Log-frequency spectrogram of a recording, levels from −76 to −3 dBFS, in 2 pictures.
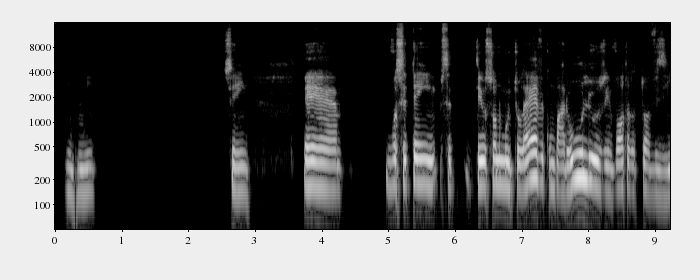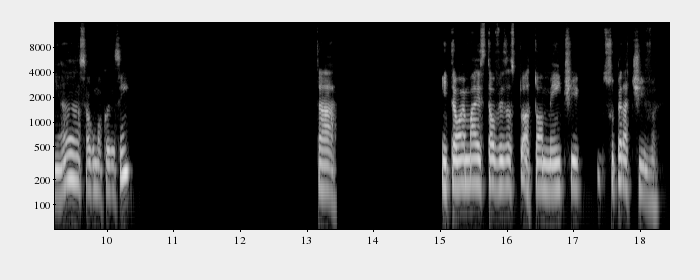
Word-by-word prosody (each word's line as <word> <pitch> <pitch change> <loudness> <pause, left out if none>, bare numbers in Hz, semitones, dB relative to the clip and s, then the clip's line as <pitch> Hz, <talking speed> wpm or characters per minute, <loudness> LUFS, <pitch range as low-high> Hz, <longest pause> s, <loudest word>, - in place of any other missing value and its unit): Uhum. 135 0 -9 1.9
Sim. 145 -2 -3 0.8
Eh, 160 -2 +3 0.7
você 175 +1 +2
tem 180 -1 +1
você 165 - -3 0.3
tem 170 - +5
o - - +3
sono 175 +1 +2
muito 165 -2 0
leve, 185 +5 +4
com 160 -2 -7
barulhos 170 +3 +3
em 150 - -5
volta 155 +3 -3
da 145 - -9
tua 145 +2 -7
vizinhança, 135 +8 -2
alguma 155 -1 -5
coisa 150 +1 -4
assim? 240 - 0 2.8
Tá. 150 -4 +2 1.6
Então 170 +1 +4
é 175 - +3
mais 175 -1 +3
talvez 170 -1 +1
a 170 - -1
su 155 - -4
a - - +2
tua 165 -1 -1
mente 160 +1 0 0.3
superativa. 150 - -2
160 Hz, 105 wpm, -22 LUFS, 150-175 Hz, 2.8 s, tem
